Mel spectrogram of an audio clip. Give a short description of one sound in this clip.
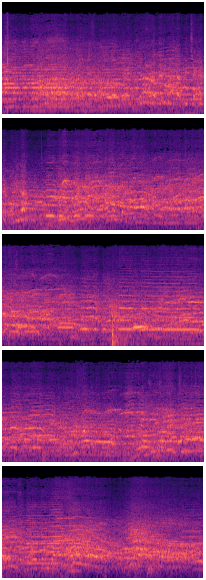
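A crowd of spectators shouts and cheers in a large, echoing space.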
